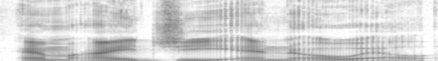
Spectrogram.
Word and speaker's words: Mignola: It's Mignola. – But the G, I think, is silent. Mignola.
